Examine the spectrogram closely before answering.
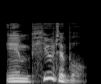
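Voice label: "imputable", British English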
